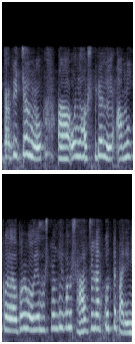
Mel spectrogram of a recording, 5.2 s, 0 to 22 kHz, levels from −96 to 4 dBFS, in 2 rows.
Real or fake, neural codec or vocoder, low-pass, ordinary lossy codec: fake; codec, 24 kHz, 1.5 kbps, HILCodec; 7.2 kHz; none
